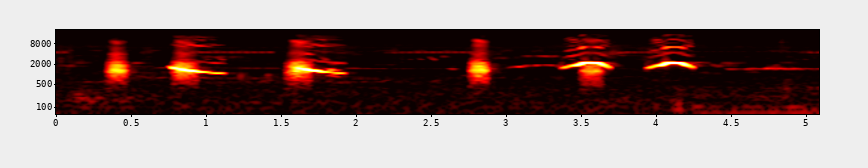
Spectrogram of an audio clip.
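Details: Female laughingthrush calling "ro ro" to excite a male. Short harsh bursts alternate with falling slurred whistles, ending in two ringing arched notes that rise and fall, with quiet gaps between phrases.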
